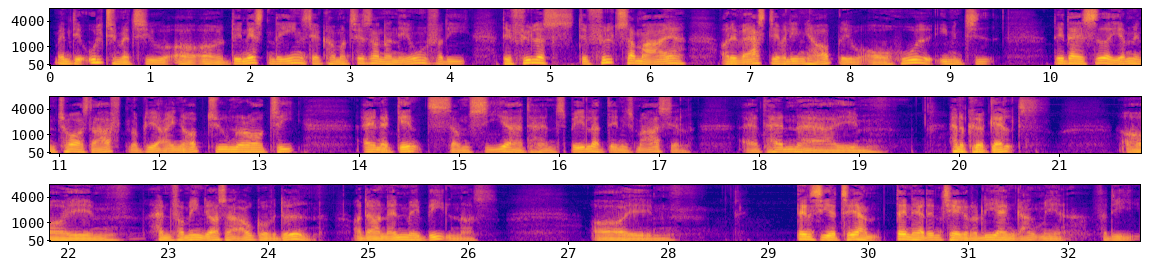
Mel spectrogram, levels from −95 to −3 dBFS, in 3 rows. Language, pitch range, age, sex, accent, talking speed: Danish, 85-110 Hz, 60-79, male, native, 185 wpm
